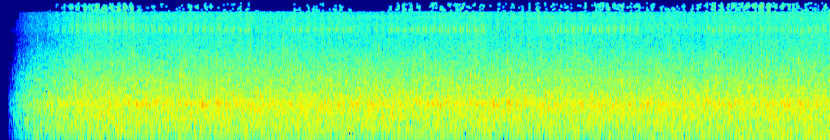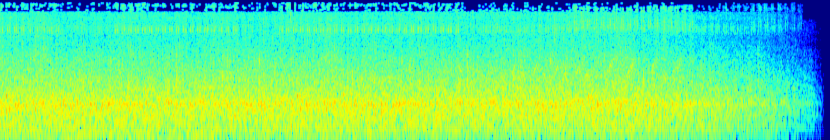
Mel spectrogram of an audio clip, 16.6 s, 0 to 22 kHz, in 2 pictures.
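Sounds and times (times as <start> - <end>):
creek: 0.1 - 16.5.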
